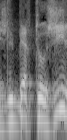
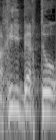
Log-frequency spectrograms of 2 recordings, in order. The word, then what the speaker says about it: Gilberto Gil: mettre l'accent en portugais les J et les G ne se prononcent pas re c'est en espagnol que cela se prononce ainsi merci j'ai essayé de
